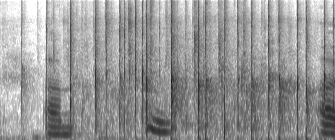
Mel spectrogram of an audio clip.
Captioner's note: applause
